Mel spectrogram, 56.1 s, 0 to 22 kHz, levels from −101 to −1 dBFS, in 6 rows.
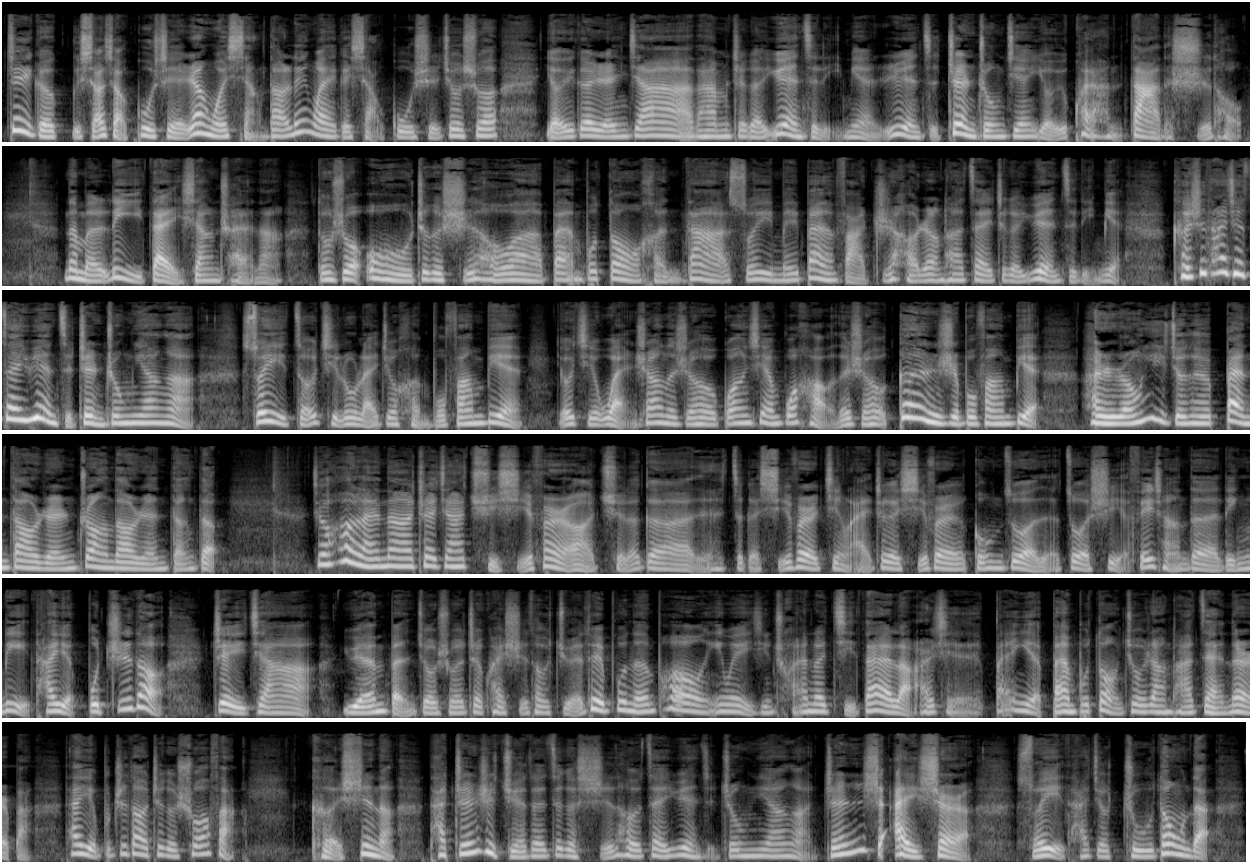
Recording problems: none

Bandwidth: 15 kHz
